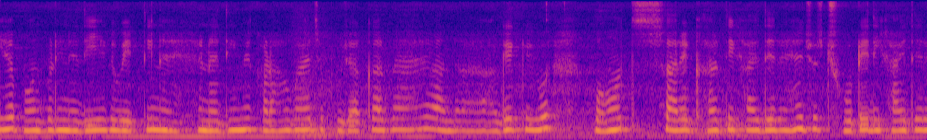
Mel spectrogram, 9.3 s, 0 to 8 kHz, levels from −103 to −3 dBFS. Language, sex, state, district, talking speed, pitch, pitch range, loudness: Hindi, female, Chhattisgarh, Raigarh, 220 wpm, 220 Hz, 215-230 Hz, -38 LUFS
